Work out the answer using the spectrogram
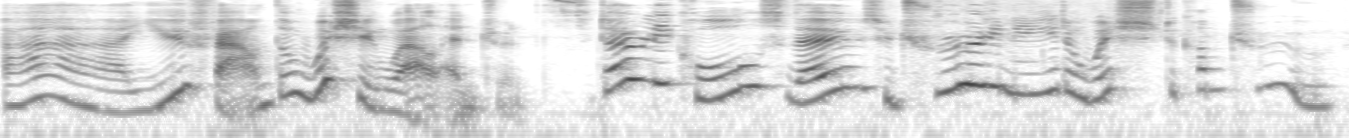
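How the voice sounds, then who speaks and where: A storybook librarian of magic, booming out in a high, loud voice. She is an older, eccentric woman, brusque and imperious, speaking as if everyone were hard of hearing. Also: sing-song, takes it slowly, heavily acted. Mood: grand, instructive.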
